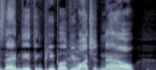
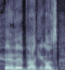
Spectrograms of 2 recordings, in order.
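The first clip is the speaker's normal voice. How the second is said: usual speaking voice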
